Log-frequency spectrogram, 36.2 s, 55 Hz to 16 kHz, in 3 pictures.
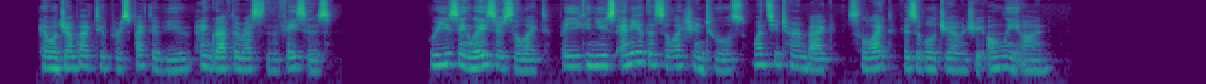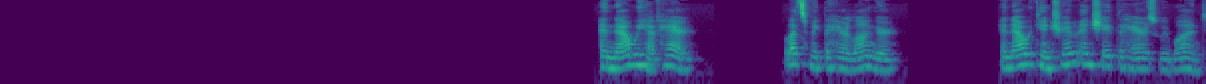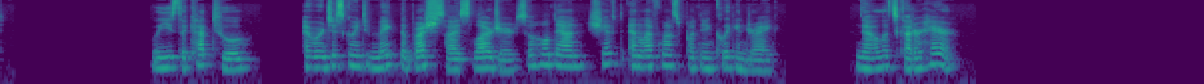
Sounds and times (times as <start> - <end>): Speech: 0.4 - 3.4, 4.3 - 10.6, 18.1 - 19.0, 19.9 - 21.2, 22.1 - 24.2, 25.7 - 32.0, 32.7 - 33.8
Inside, small room: 4.3 - 10.8, 25.6 - 32.0.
